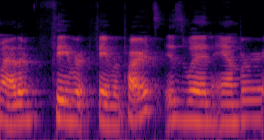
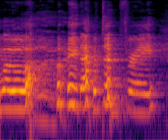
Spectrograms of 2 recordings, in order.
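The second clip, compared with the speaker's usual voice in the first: flustered wait; 4 semitones higher, 9 dB louder than usual. Retold or imitated. Flustered lover stopping mid-scene.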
